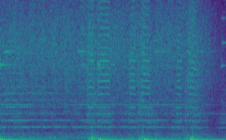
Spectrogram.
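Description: Band music: sustained chords over heavy, booming low drum strikes, four in quick succession.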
